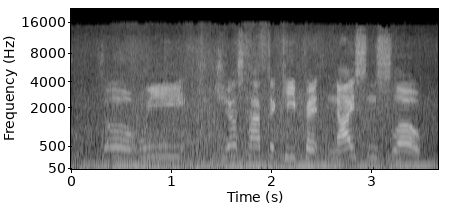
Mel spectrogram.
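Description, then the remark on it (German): A motorboat engine drones low and steady from start to finish as the boat leaves the harbor on a trip to see gray whales, while a voice talks over it. “Schön gemütlich verlassen wir den Hafen.”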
